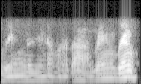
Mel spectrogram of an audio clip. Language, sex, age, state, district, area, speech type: Kannada, male, 45-60, Karnataka, Mysore, rural, conversation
